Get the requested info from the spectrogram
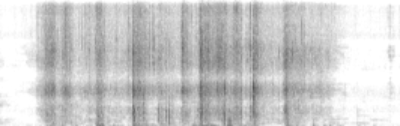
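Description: Dry leaf litter and twigs crackling and rustling, with a dense run of sharp crunches for about three seconds that stops abruptly.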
